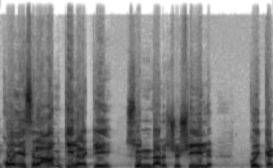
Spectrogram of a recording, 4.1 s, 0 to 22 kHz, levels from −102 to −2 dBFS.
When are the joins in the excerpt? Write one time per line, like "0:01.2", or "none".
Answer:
0:01.8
